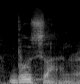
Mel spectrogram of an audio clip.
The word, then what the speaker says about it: Busan: I say Busan, but it's now pronounced, I guess, Busan, right? Busan. With a B. It used to be P.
